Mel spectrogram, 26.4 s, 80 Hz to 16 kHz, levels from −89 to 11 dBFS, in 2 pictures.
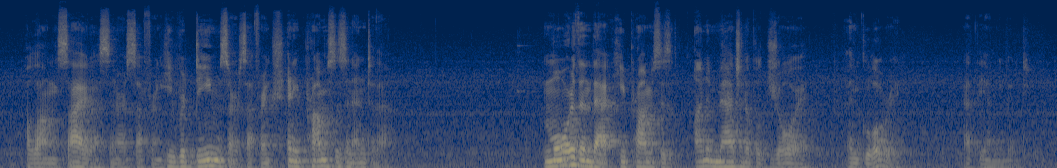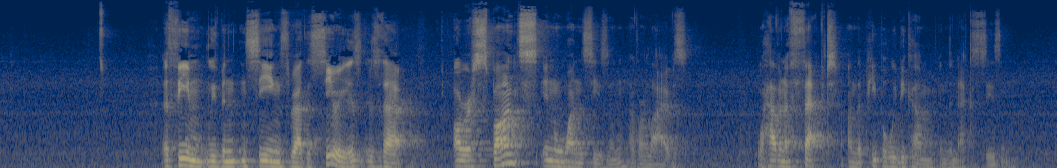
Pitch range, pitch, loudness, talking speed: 90-115 Hz, 100 Hz, -30 LUFS, 140 wpm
